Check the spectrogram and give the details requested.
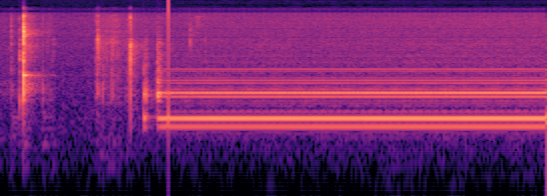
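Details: Repaired and converted wooden JYDSK wall crank telephone, final checkout on line out: a few handling clicks, then clean steady two-note dial tone without crackle or dropouts; phone line works properly.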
